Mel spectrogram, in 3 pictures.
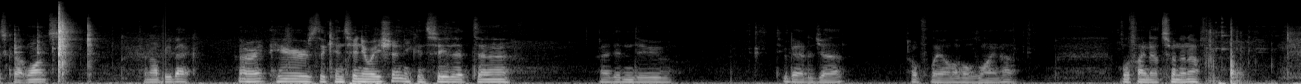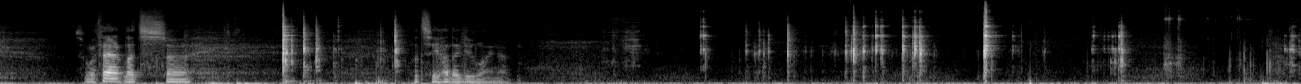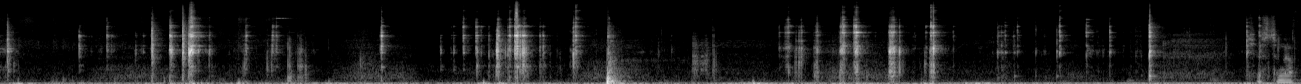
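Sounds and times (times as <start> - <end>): metal screws clinking: 19.2 - 37.7.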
